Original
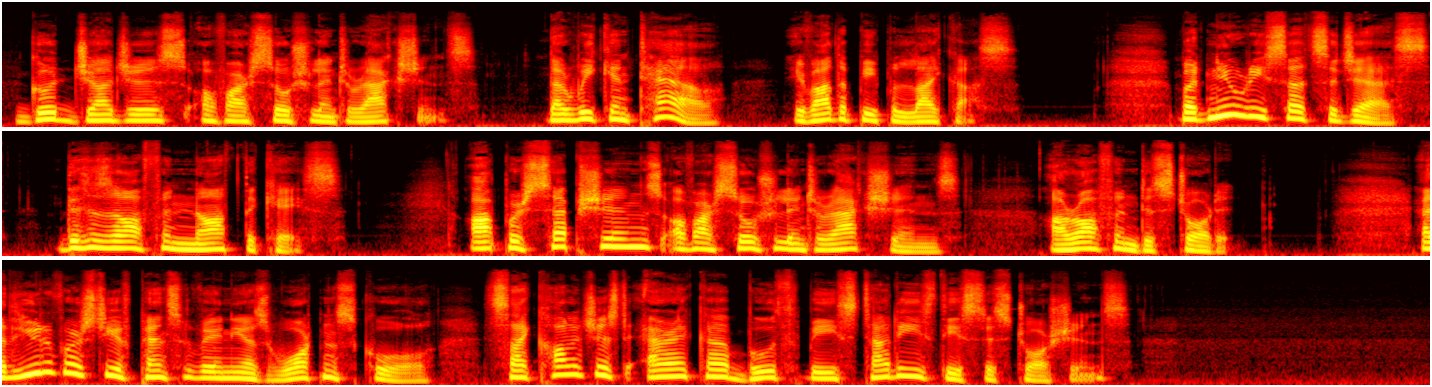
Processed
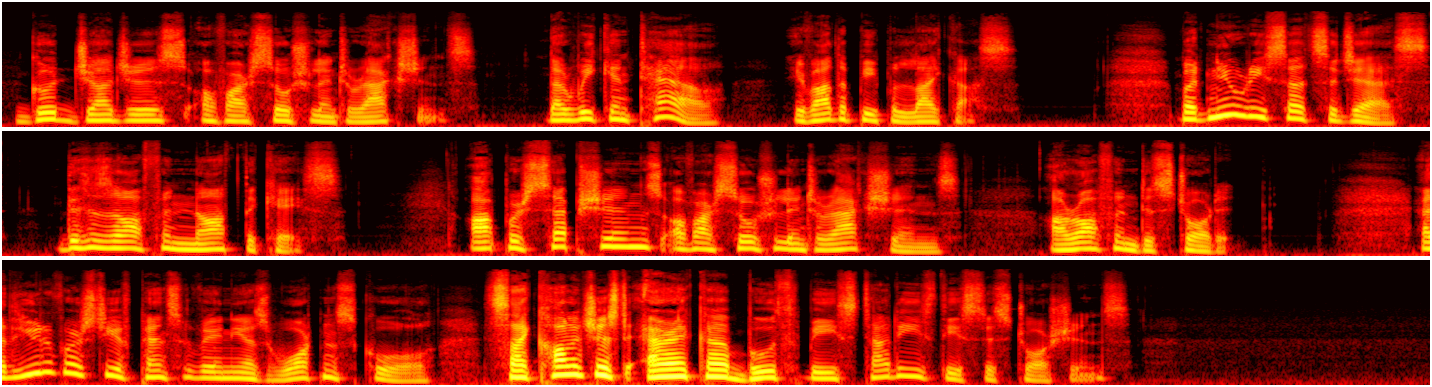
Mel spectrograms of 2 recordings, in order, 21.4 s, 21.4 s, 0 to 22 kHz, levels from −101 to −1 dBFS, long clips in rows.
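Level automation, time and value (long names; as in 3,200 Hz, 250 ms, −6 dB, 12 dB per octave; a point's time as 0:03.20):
0:16.16 −4.5 dB
0:17.03 +7 dB
0:17.68 +7 dB
0:18.64 −5.5 dB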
